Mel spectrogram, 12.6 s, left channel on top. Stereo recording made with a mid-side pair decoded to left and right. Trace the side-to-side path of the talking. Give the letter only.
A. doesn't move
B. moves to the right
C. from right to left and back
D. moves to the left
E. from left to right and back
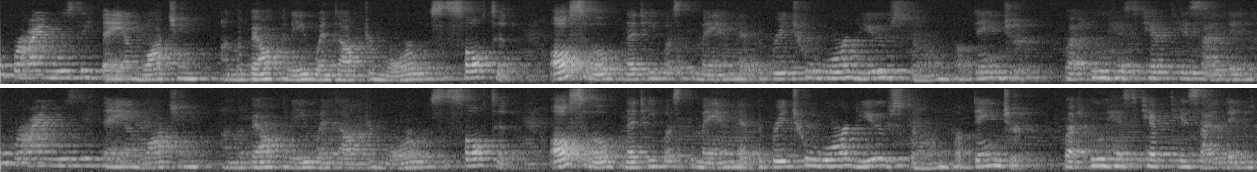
B.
